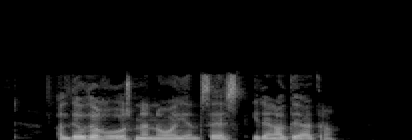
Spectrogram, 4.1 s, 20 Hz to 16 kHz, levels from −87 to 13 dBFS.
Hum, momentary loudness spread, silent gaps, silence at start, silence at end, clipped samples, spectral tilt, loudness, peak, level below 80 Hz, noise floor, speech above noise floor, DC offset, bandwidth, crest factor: none; 10 LU; none; 0.55 s; 0.8 s; under 0.1%; -5.5 dB/octave; -26 LUFS; -10 dBFS; -70 dBFS; -66 dBFS; 40 dB; under 0.1%; 7.8 kHz; 18 dB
